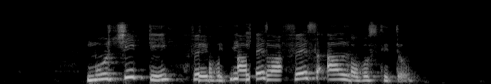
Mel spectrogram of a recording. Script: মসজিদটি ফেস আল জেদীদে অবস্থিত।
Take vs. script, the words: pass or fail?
fail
